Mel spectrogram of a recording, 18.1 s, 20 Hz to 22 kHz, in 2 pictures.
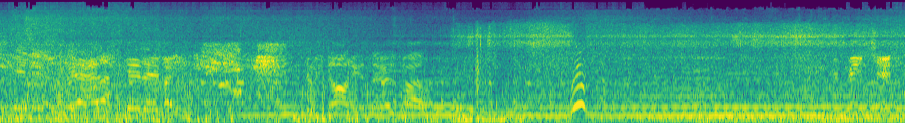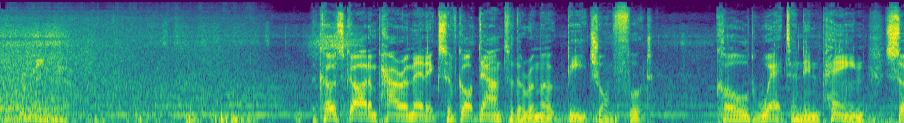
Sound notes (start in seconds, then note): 5.8 rescuer exclaims; 7.0 engine revs; 10.2 dramatic music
